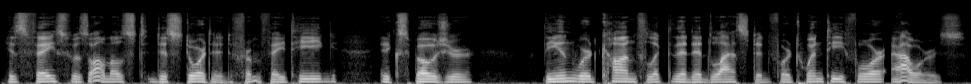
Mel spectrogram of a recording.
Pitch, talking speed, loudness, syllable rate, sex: 120 Hz, 110 wpm, -19 LUFS, 3.6 syllables/s, male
